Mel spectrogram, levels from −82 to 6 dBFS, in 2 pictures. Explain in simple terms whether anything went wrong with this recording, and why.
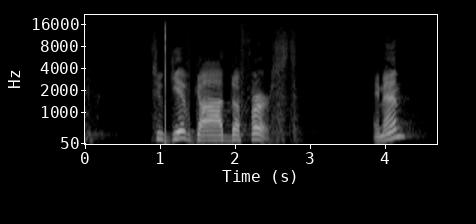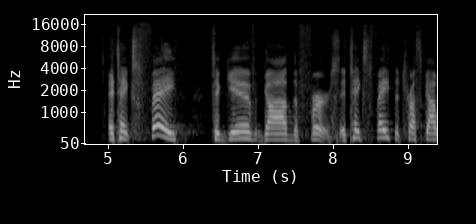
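At 1.06 s there is a sharp, loud snap: a file header played as audio, where leftover file information at a joined piece was played back as sound.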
